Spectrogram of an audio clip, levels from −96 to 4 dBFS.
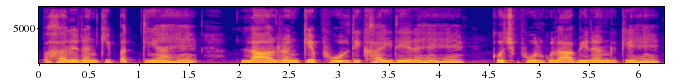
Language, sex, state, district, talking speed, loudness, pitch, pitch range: Hindi, female, Bihar, Gopalganj, 180 wpm, -16 LUFS, 205 Hz, 195-225 Hz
